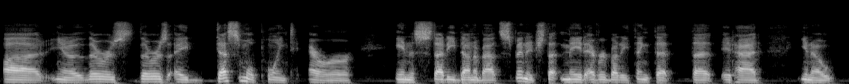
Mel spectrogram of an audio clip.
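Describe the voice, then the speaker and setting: Stammering, low-voiced male podcast host. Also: fairly even intonation, moderate pace, dry recording. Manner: rambling, stammering restarts. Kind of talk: casual political podcast chat. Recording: dry, dull lo-fi sound.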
